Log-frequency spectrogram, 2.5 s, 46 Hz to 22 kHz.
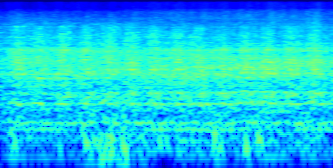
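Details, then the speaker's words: BMW E31 850i V12, just restarted after ten years of neglect, idling with a fast light chattering rattle over a smooth idle, from the timing chain tensioner. "But it's not all good news. There's an odd noise coming from the engine which can be heard here."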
